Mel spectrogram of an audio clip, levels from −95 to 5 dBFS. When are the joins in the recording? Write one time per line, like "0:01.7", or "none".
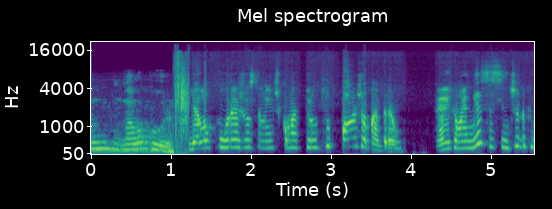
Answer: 0:01.1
